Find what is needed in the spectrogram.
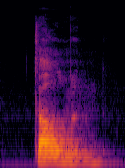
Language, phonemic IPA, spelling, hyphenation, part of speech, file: Dutch, /ˈtɑl.mə(n)/, talmen, tal‧men, verb, Nl-talmen.ogg
- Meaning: to tarry, dawdle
